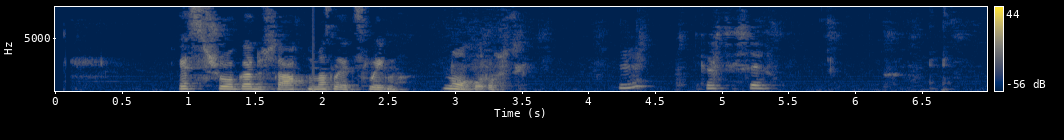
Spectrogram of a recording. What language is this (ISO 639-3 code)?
lav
